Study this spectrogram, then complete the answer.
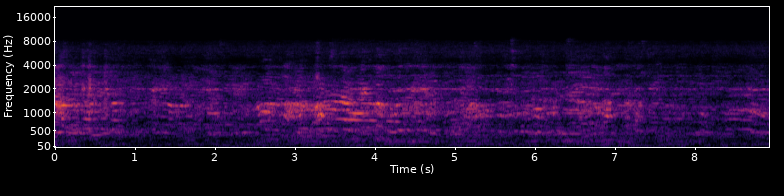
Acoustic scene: restaurant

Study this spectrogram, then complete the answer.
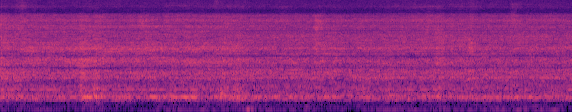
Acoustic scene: subway train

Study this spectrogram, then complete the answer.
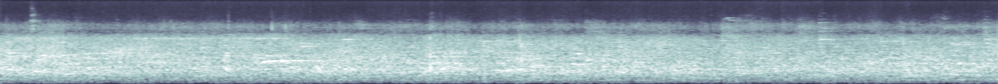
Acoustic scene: crowded indoor space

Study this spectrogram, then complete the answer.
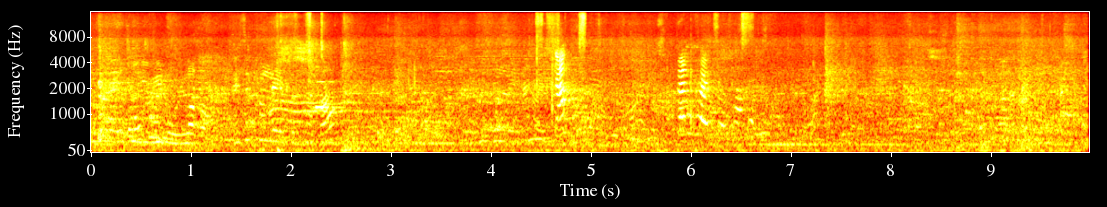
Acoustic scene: crowded indoor space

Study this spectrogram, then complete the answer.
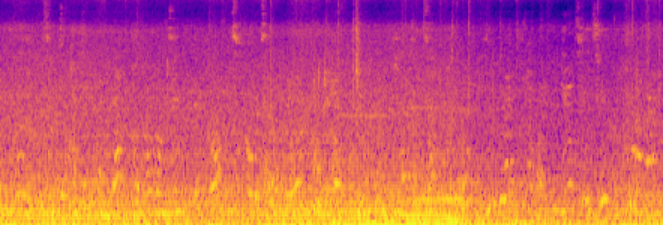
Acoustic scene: bus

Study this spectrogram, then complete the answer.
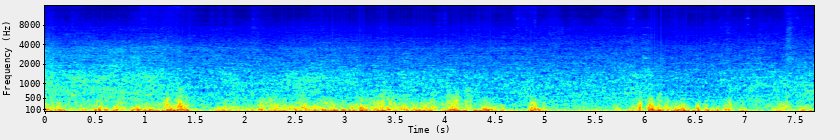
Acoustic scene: residential area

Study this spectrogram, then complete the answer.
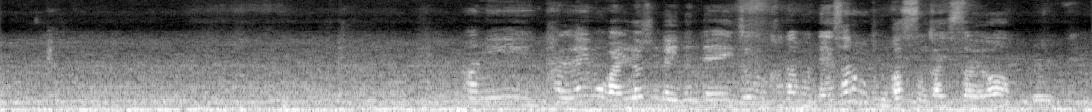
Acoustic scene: car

